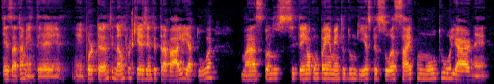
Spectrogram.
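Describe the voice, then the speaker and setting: Man from southern Brazil, local tour guide, calm explainer on a video call. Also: on the high side, moderate pace. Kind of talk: casual live-stream interview.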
